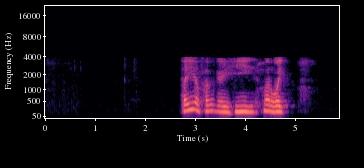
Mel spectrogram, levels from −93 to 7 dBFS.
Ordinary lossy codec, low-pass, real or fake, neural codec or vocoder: AAC, 16 kbps; 7.2 kHz; real; none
